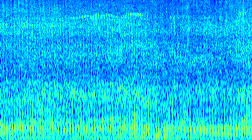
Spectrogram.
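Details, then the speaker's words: Dirt bike, just started: fast steady buzzing idle with no dips or hunting, noticeably above normal tickover; high idle speed. "All right, started right up. That's good. You can hear how high that idle is. And hopefully the bike will stay running."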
